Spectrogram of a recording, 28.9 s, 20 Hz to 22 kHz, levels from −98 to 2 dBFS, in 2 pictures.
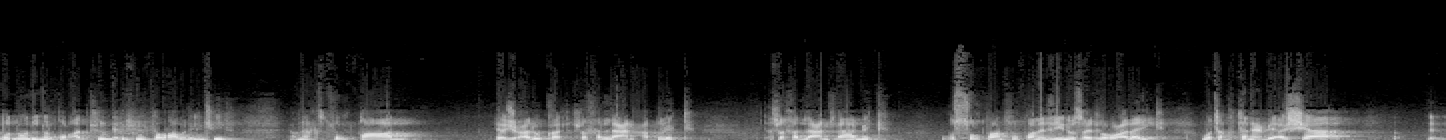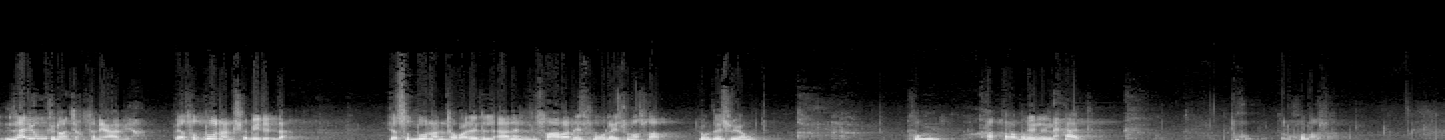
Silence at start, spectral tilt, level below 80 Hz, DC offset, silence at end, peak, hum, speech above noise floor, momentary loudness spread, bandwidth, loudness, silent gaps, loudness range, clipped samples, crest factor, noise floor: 0 s; -7.5 dB/octave; -50 dBFS; under 0.1%; 1.15 s; -2 dBFS; none; 37 dB; 14 LU; 8.2 kHz; -15 LUFS; none; 5 LU; under 0.1%; 14 dB; -52 dBFS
